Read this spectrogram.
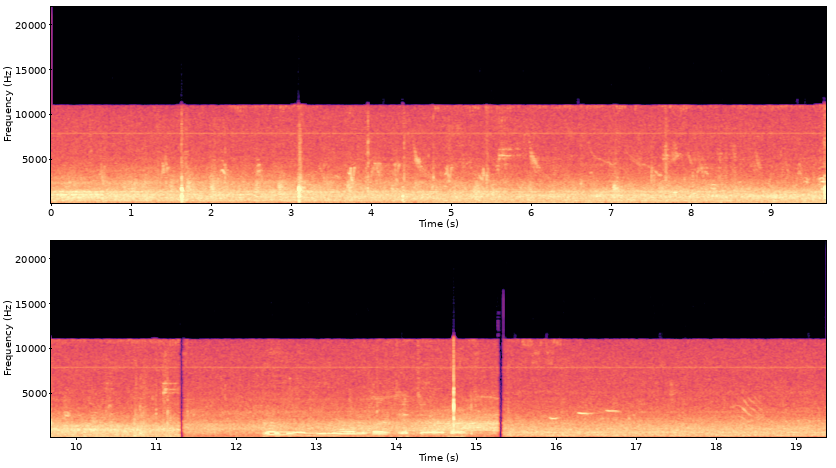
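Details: Wintering elk at the Oak Creek feeding station in Washington; after a long stretch of steady low hum, a short run of harmonic, wavering mews rises and falls for about three seconds, with a human voice at the start.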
